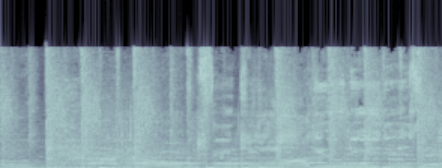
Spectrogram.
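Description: A rally car's engine revving hard through a tight bend, with tyre squeal, under a loud backing music track.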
